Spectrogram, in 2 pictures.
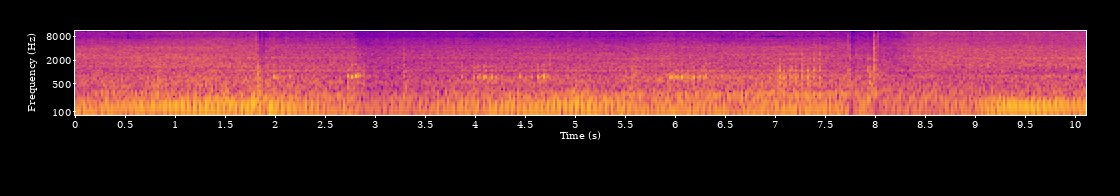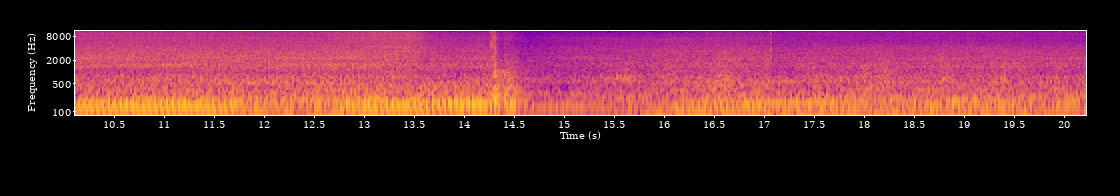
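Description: A 2010 Suzuki SX4's engine idling steadily, with a louder hiss for a few seconds while close to the open engine bay, and a few sharp clicks.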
